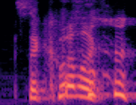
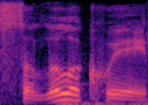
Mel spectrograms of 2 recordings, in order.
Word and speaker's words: soliloquy: I loved your sequila. Okay, the pronunciation is soliloquy.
